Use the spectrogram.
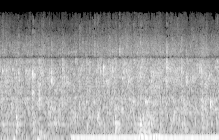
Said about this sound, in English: I'm just waiting for this water to top up this now, and then I'm going to go for the head wash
